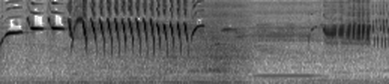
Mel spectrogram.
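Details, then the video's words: Training song of a Belgian canary: a rising whistle, then a long even series of bright falling notes at about four per second, fading into a soft pause before a short buzzy trill. "The Best Belgian Canary Sound For Training!!!"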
